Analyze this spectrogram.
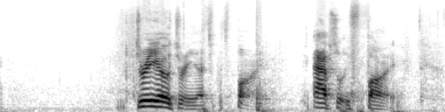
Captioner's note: box clunks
